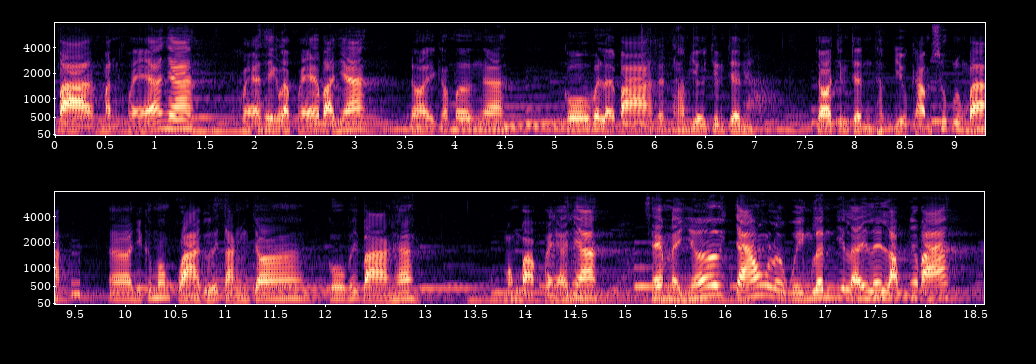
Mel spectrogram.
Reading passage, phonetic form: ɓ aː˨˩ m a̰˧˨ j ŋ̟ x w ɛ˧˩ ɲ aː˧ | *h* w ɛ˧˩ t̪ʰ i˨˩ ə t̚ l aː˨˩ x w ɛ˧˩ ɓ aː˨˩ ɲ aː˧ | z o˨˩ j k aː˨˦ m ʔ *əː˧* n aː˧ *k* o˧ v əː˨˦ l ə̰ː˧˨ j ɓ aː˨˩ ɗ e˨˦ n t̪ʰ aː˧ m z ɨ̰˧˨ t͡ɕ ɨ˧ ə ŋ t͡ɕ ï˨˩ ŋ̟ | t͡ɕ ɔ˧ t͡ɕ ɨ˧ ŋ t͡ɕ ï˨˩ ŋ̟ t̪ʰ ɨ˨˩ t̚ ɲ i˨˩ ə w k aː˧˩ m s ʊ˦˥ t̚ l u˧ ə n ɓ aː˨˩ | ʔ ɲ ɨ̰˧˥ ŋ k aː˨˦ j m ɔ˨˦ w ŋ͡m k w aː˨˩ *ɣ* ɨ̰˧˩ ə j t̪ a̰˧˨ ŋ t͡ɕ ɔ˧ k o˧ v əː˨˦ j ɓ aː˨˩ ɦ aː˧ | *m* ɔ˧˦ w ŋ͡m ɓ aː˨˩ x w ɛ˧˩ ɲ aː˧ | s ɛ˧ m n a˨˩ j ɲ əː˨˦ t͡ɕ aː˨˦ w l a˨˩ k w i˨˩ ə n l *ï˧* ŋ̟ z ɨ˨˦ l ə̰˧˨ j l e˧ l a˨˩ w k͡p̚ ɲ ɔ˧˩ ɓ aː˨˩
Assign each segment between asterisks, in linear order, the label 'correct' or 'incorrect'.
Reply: incorrect: x, correct, correct, correct, correct, correct

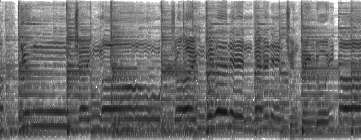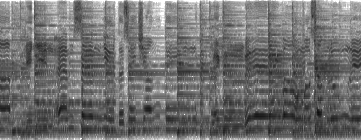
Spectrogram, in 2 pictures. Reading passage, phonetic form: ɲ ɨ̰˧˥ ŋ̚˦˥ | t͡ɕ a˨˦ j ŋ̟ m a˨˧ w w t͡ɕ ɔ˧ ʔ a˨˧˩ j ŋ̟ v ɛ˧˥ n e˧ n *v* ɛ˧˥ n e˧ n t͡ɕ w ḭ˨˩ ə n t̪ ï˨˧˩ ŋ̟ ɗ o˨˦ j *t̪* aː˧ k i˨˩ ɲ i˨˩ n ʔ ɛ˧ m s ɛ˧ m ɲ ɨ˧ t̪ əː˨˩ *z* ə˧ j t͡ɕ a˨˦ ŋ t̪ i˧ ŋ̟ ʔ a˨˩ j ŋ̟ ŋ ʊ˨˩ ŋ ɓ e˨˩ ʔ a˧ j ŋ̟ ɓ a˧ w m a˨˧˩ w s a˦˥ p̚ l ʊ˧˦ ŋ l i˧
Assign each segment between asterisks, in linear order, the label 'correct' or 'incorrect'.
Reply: correct, correct, correct

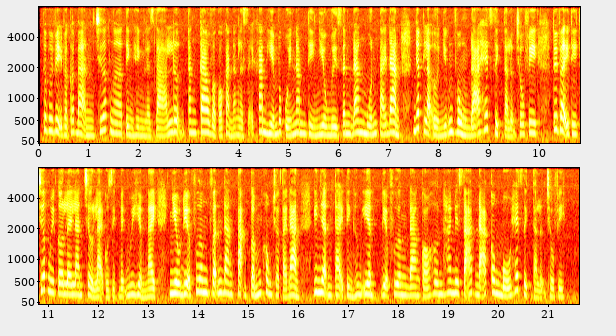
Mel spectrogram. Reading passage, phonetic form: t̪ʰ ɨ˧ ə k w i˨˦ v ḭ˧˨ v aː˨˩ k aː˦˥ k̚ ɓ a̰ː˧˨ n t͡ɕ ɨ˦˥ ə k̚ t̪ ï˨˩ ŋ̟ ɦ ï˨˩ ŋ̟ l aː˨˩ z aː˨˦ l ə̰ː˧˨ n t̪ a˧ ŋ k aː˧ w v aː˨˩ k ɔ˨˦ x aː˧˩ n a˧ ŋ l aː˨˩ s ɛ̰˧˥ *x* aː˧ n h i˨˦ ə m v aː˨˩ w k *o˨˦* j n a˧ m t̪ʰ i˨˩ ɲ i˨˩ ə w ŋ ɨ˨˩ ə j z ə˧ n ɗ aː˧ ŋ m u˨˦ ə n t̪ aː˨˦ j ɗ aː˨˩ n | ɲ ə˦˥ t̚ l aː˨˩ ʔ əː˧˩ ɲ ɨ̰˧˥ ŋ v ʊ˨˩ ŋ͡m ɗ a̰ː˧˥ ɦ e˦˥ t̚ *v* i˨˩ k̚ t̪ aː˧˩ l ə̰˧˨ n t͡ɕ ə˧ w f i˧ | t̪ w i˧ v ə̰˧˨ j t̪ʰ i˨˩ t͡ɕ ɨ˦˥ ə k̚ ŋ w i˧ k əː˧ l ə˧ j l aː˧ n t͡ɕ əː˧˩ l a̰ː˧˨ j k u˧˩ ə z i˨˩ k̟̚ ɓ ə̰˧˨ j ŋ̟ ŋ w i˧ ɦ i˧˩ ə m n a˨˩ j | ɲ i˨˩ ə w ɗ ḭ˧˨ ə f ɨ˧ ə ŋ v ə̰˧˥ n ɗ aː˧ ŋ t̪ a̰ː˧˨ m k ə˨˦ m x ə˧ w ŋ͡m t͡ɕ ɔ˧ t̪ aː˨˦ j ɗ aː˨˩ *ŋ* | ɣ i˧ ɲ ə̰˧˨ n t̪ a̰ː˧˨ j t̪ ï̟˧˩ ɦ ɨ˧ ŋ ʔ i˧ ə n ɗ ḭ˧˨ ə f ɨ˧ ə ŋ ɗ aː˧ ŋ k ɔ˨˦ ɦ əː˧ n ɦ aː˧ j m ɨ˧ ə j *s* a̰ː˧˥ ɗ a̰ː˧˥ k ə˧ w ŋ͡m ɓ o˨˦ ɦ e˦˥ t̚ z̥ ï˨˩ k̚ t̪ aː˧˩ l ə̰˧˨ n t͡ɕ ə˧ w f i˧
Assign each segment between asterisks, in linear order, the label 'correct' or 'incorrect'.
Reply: correct, incorrect: u˨˦, incorrect: z, incorrect: n, correct

